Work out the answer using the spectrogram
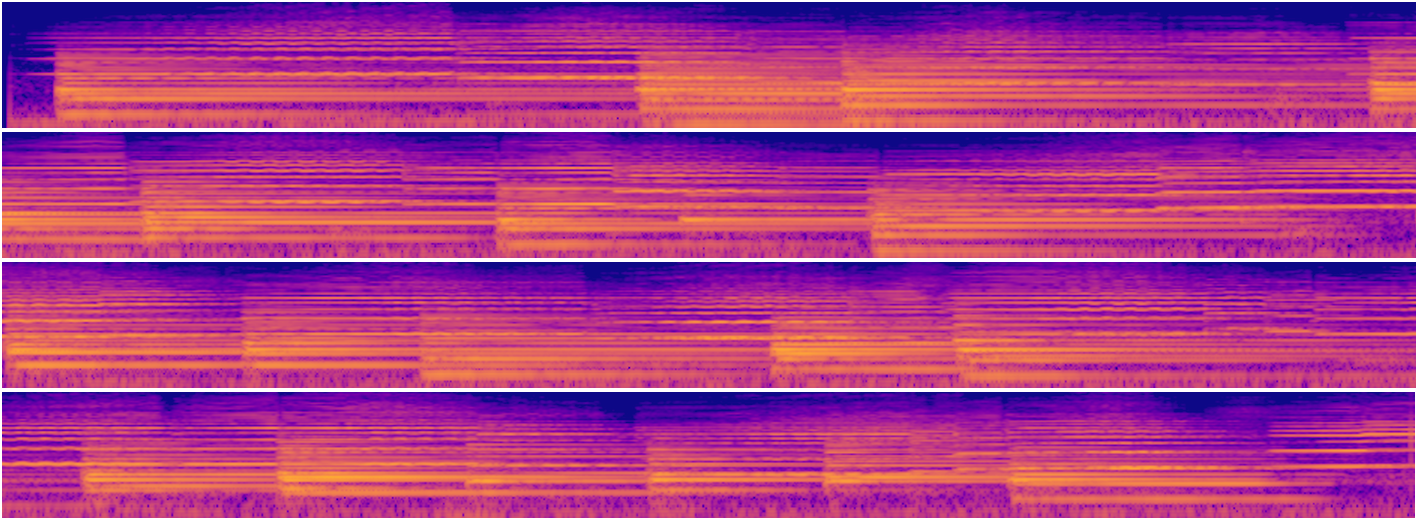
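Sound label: violin sonata; franck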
